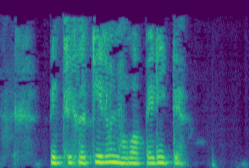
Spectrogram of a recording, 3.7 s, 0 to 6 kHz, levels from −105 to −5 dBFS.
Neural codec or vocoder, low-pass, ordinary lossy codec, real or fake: codec, 16 kHz, 1 kbps, FreqCodec, larger model; 5.4 kHz; MP3, 24 kbps; fake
